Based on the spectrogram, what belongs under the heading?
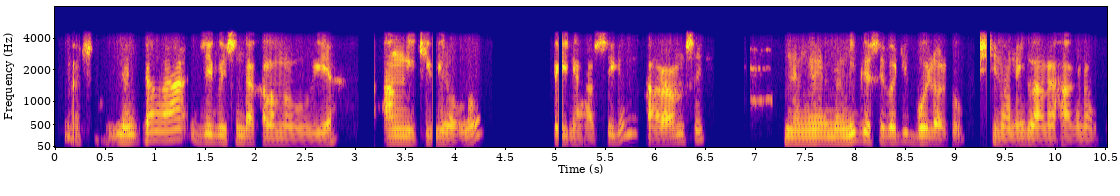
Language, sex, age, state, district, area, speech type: Bodo, male, 60+, Assam, Kokrajhar, urban, conversation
